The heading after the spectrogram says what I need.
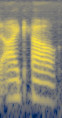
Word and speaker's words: Aikau: Aikau. You pronounce all the letters, essentially.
